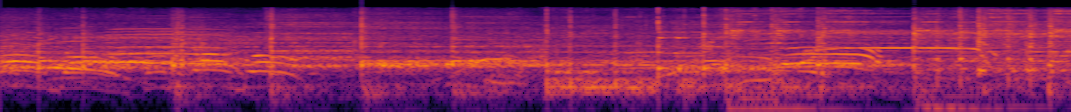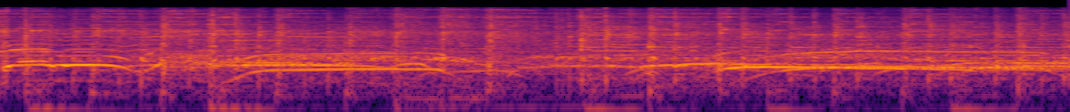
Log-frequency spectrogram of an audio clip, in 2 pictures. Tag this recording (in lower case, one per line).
people crowd
cheering
crowd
